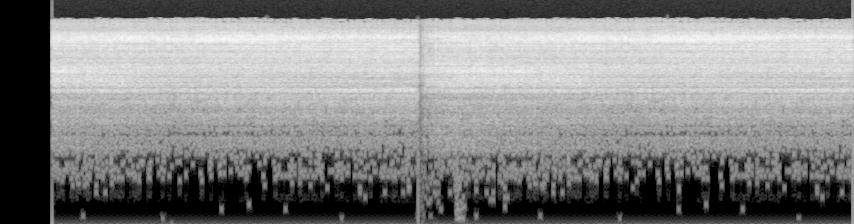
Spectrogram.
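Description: A rattlesnake's rattle: a steady, dry, high buzzing hiss that runs unbroken for about eight seconds, with only a momentary falter midway.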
